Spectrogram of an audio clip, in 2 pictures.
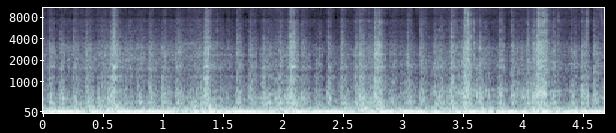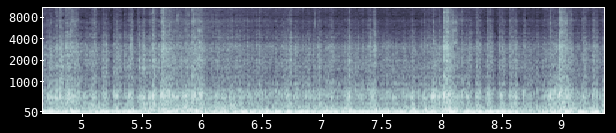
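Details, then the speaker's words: Drift car making a new noise along with low power. Engine rumbles low with irregular sharp knocks about every second; judged transmission related, with clutch, flywheel or internal gearbox not yet determined. "all decided it's transmission related, but we don't know exactly if it's clutch or flywheel or internal trans or what."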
